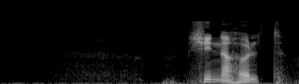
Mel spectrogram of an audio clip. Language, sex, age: Swedish, male, 34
